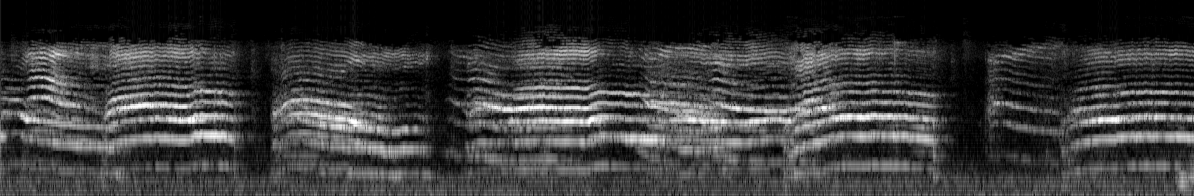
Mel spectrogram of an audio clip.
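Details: A family cat calls nearly nonstop with a series of loud, drawn-out, whining meows, each lasting about two seconds with brief gaps between, sliding down in pitch at their ends.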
